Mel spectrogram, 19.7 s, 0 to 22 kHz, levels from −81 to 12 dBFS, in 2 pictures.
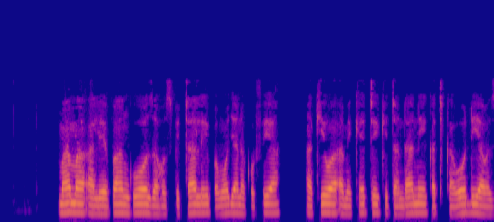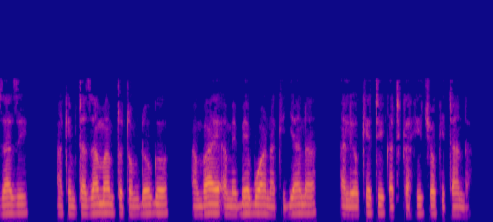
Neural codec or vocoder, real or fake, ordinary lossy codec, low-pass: none; real; MP3, 24 kbps; 7.2 kHz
